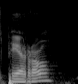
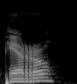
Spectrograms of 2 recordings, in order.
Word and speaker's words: perro: Like the word dog is perro. Sorry, perro.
